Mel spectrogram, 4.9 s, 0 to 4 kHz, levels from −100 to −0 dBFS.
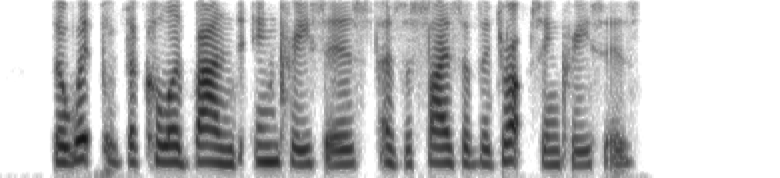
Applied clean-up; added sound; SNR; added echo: neural mask model Resemble Enhance denoiser.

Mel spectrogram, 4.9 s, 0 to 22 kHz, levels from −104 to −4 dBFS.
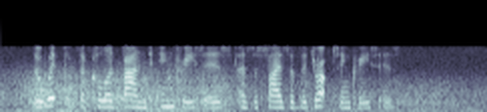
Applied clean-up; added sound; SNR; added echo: none; Thunder / Rain; 7 dB; none.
